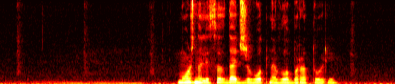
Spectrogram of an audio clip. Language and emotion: Russian, neutral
